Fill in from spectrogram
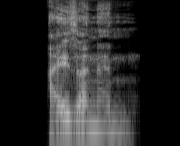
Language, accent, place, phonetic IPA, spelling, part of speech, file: German, Germany, Berlin, [ˈaɪ̯zɐnən], eisernen, adjective, De-eisernen.ogg
- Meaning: inflection of eisern: 1. strong genitive masculine/neuter singular 2. weak/mixed genitive/dative all-gender singular 3. strong/weak/mixed accusative masculine singular 4. strong dative plural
